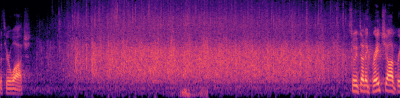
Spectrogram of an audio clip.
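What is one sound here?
A large audience applauds.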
